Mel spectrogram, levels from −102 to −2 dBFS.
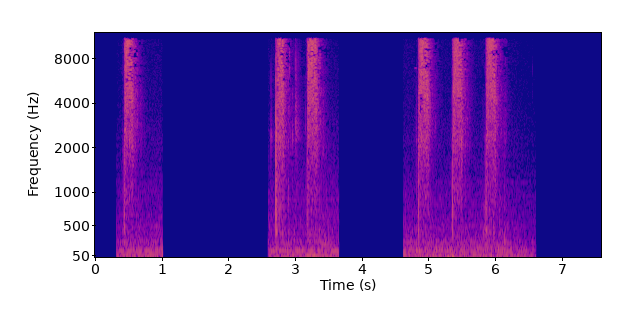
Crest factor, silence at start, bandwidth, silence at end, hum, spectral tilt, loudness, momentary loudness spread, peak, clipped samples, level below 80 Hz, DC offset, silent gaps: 28 dB; 0.3 s; 11.5 kHz; 1 s; none; 0 dB/octave; -40 LUFS; 16 LU; -18 dBFS; under 0.1%; -62 dBFS; under 0.1%; 1.03-2.59 s, 3.67-4.62 s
